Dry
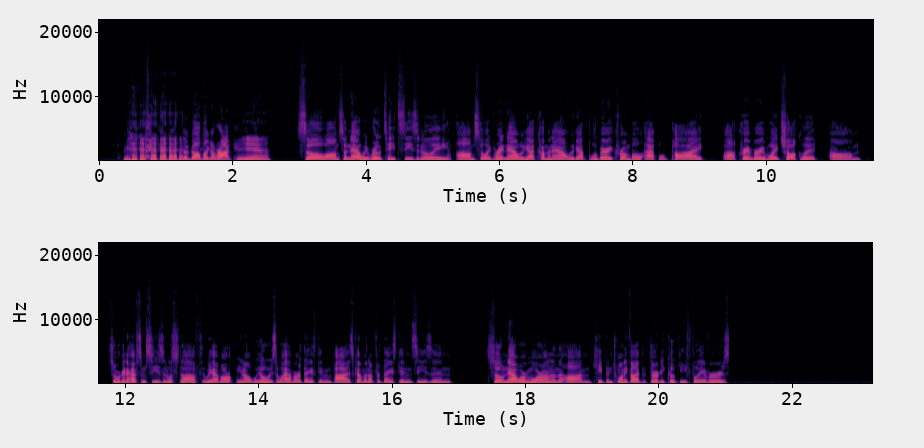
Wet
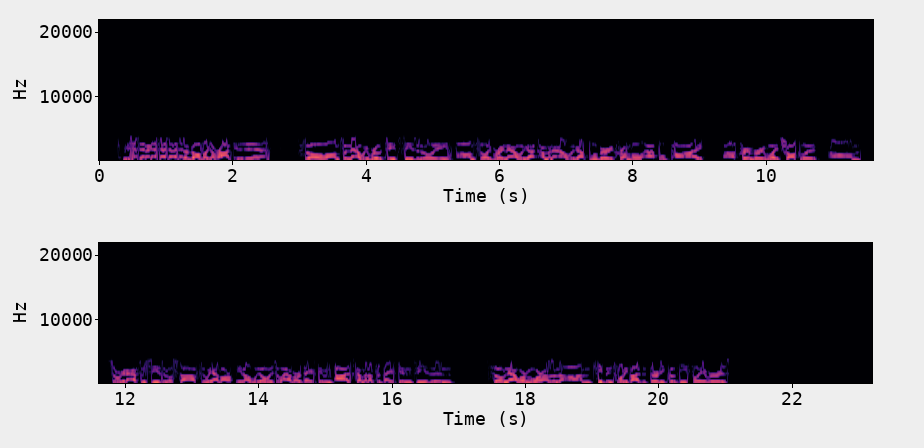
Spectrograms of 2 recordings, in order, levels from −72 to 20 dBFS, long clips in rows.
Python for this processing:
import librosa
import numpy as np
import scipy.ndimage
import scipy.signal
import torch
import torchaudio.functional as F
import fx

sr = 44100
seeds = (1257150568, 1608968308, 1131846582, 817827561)

y = fx.sine_speech(x, sr)
y = fx.wow_flutter(y, sr, seeds[0], rate_hz=2.1, depth_cents=29.0)
y = fx.notch_comb(y, sr, f0_hz=360.0)
y = y * librosa.db_to_amplitude(3.0)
